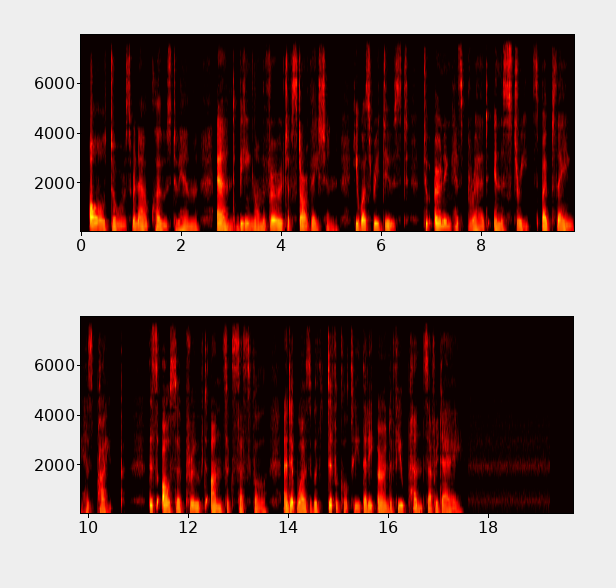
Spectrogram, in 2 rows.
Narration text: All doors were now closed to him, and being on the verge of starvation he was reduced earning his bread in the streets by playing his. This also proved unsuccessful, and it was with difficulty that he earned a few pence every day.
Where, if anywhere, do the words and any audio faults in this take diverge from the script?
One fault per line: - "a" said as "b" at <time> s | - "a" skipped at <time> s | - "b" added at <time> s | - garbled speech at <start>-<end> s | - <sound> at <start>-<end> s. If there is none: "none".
- "to" added at 6.8 s
- "pipe" added at 10.1 s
